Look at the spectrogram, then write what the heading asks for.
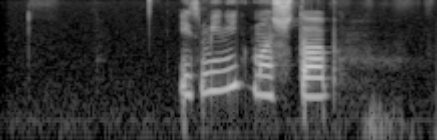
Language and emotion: Russian, sad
